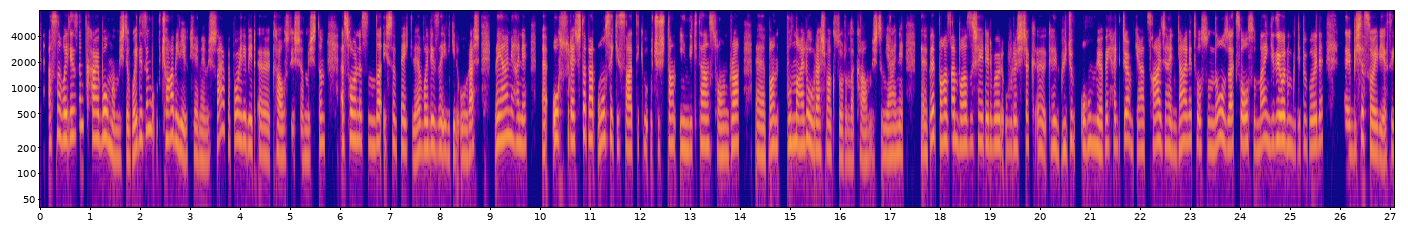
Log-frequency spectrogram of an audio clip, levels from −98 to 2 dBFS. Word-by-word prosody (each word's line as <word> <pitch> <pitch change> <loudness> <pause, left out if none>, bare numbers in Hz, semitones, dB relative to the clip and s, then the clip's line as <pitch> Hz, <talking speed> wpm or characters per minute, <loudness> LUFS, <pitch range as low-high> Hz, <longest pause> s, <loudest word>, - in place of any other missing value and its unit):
aslında 280 -2 0
valizim 270 +8 +2
kaybolmamıştı. 230 -12 +3
Valizimi 255 - 0 0.2
uçağa 250 +2 +3
bile 210 -5 -1
yükleyememişler 165 - -2
ve 330 - -8
böyle 235 -2 0
bir, 210 -1 +2
eee, 170 -3 -2
kaos 165 -3 -1
yaşamıştım. 160 +7 +1 0.4
E, 220 - +5
sonrasında, 230 -3 +1
işte, 220 - +2
bekle, 190 -4 -1
valizle 200 -1 -1
ilgili 180 0 -6
uğraş 170 +5 +1 0.3
ve 225 - +3
yani, 255 +2 +1
hani, 220 -1 -1 0.3
ııı, 185 - +4
o 260 - +6
süreçte 250 +4 +2
ben 250 -1 +6
18 240 0 0
saatlik 205 +2 +1
bir 200 - -5
uçuştan 215 +3 +3
indikten 205 +2 -1
sonra, 185 +3 0 0.3
eee, 170 -2 -1
ben 210 +2 +3 0.2
bunlarla 225 +1 +1
uğraşmak 195 -3 +1
zorunda 150 -2 -6
kalmıştım. 165 +3 -1
Yani 170 +1 -3 0.4
ve 240 +10 +2
bazen 235 0 +2
bazı 220 +1 0
şeyleri 225 -2 +1
böyle 220 0 0
uğraşacak, 205 +3 +1 0.2
ııı, 190 -4 -3
ke 205 - -5
gücüm 195 +5 -2
olmuyor 205 -1 -1
ve 220 - +1
hani 215 - -1
diyorum 245 -4 +2
ki; 190 - -6
ya, 195 - -1
sadece, 215 -1 +1
hani, 205 -2 0
"Lanet 235 +2 0
olsun, 200 -2 -3
ne - - -2
olacaksa 230 -2 +1
olsun, 215 -3 -2
ben 225 +1 0
gidiyorum." 225 -1 +5
gibi 195 +3 -8
böyle, 215 +3 0 0.5
eee, 185 -1 +2
bir 190 - +2
şey 260 - +7
söyleyesi 175 -3 0
215 Hz, 155 wpm, -24 LUFS, 185-230 Hz, 0.5 s, şey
